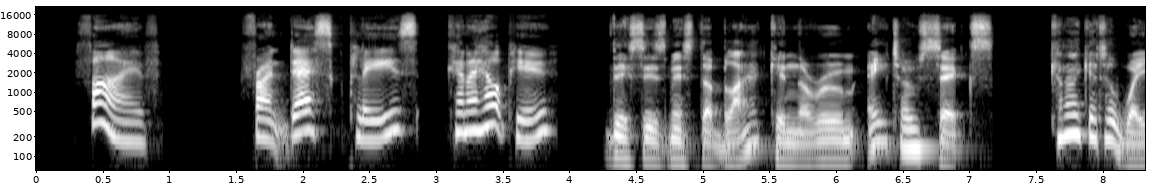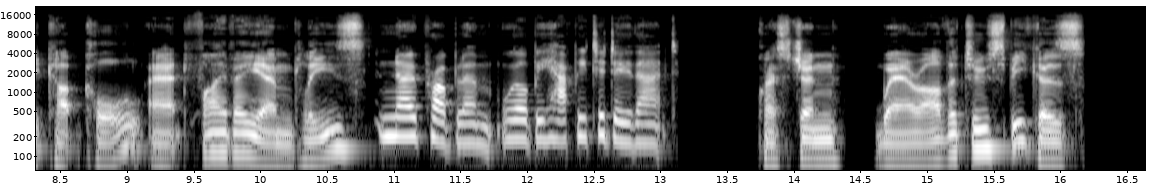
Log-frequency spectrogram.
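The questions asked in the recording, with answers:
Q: Where are the two speakers?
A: In a hotel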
